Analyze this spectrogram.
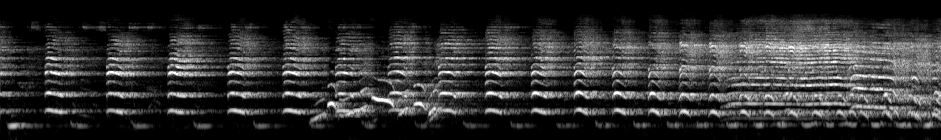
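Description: Wild Bornean gibbons, called 'wawa' locally, singing in the forest canopy. A steady series of hooting notes comes about twice a second, and about three seconds in more voices join with rising and falling whoops that overlap and crowd together toward the end.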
